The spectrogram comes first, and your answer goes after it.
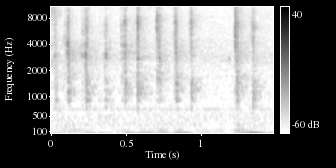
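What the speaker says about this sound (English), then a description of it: "you need to type in a registration" Quick, light clicks of a computer keyboard as a vehicle registration is typed in, a brisk irregular tapping of several keystrokes, faint and close, with no speech.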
